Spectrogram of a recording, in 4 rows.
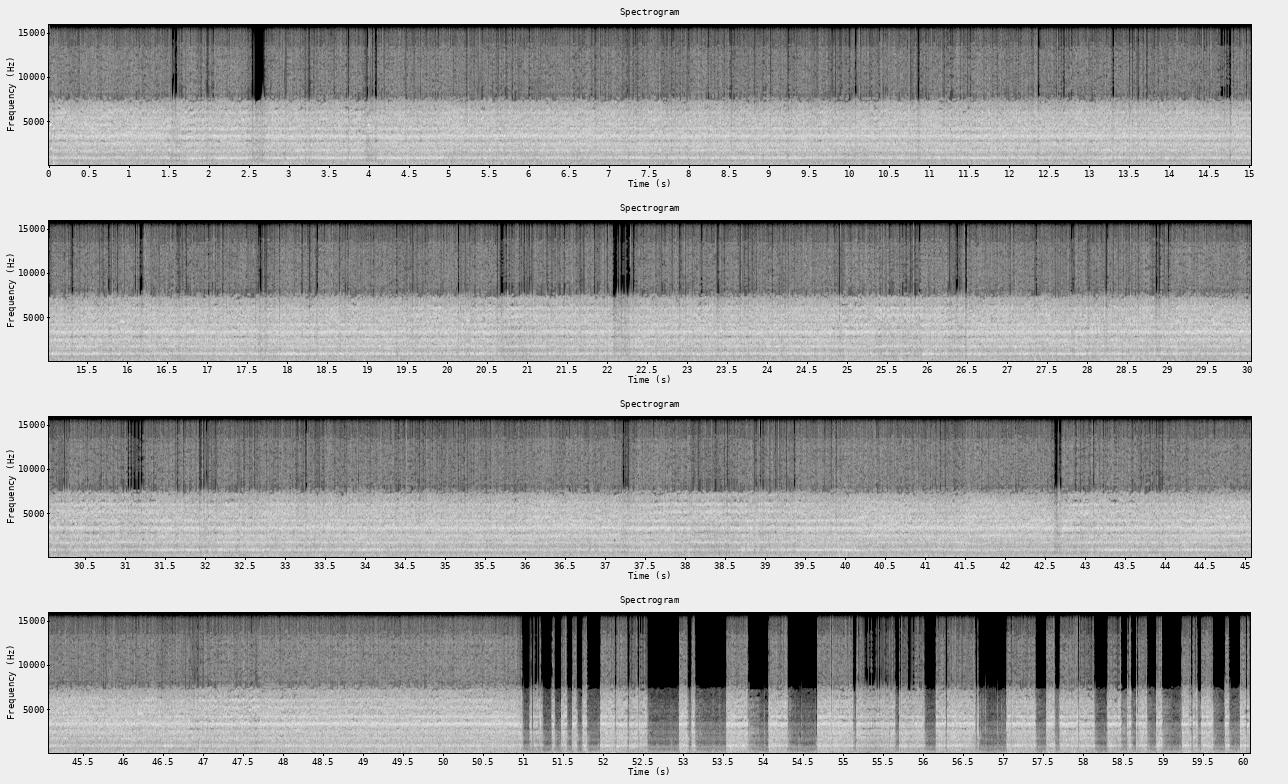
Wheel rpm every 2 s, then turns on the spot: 230, 230, 230, 230, 230, 230, 230, 230, 230, 230, 240, 240, 230, 230, 230, 230, 230, 230, 220, 230, 230, 230, 230, 230, 210, 90, 10, 20, 20, 20.
50-60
